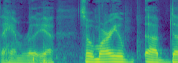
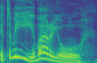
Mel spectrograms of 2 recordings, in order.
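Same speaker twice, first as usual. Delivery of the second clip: put-on Italian accent, much higher; 8 semitones higher than usual. Discussing the Super Mario Brothers movie, quoting its line in a Mario voice. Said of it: "you read that in the Italian voice".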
